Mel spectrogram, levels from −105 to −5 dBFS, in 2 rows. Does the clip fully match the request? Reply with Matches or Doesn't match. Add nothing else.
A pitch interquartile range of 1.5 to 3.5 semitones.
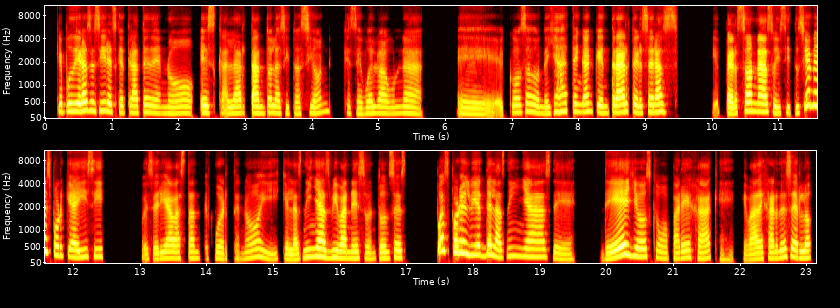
Doesn't match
